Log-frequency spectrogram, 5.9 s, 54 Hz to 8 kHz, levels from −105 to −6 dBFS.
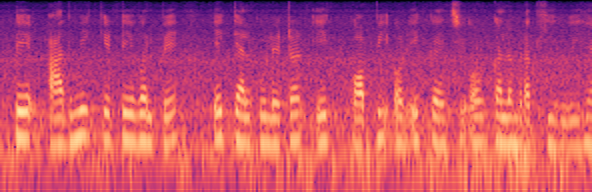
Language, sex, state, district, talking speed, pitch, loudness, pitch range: Hindi, female, Bihar, Sitamarhi, 170 wpm, 195 Hz, -22 LUFS, 185-210 Hz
